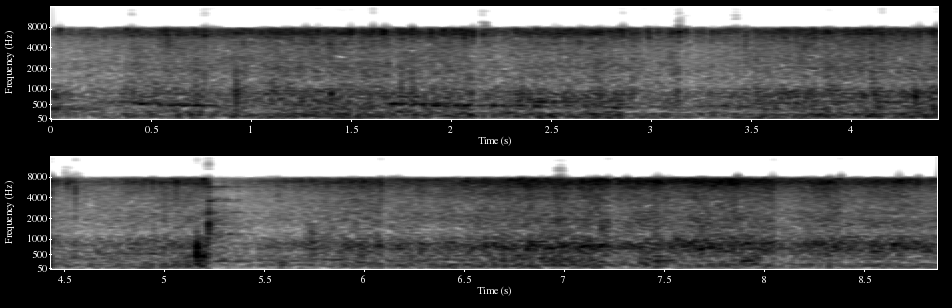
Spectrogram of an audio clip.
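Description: Onions, tomatoes and mustard paste sizzling steadily in oil in a kadai, with a wooden spatula stirring and scraping through them. One sharp knock sounds a little past halfway.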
